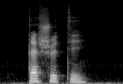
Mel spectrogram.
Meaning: 1. to spot 2. to dapple
- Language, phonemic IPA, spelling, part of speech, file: French, /taʃ.te/, tacheter, verb, Fr-tacheter.ogg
